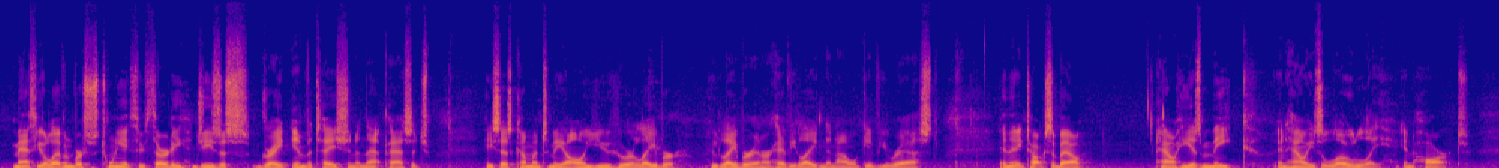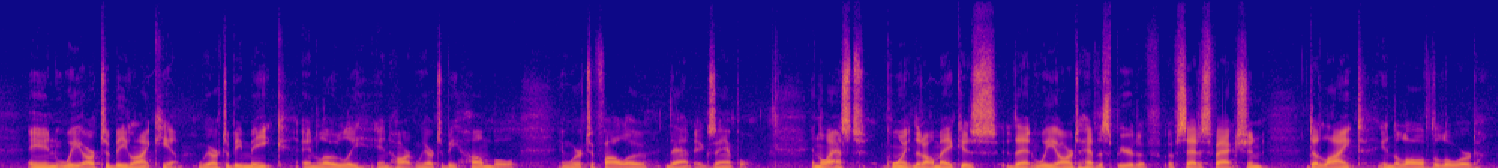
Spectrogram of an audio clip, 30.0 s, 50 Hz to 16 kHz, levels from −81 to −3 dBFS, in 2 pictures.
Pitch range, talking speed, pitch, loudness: 110-125 Hz, 200 wpm, 115 Hz, -28 LUFS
